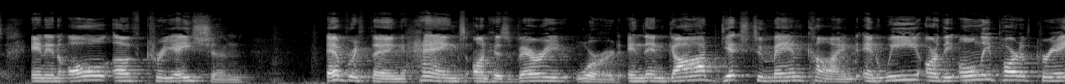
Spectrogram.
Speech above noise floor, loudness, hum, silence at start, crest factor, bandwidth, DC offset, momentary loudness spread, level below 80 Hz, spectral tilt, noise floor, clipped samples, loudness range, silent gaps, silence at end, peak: 30 dB; -16 LUFS; none; 0.05 s; 16 dB; 12.5 kHz; under 0.1%; 7 LU; -52 dBFS; -4.5 dB/octave; -47 dBFS; under 0.1%; 2 LU; none; 0 s; 0 dBFS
